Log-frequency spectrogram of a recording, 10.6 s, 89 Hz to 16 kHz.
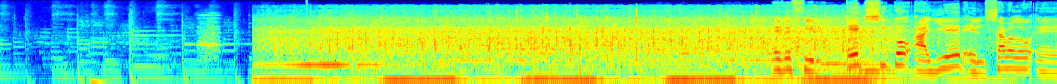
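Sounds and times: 
music: 0:00.0 - 0:10.5
large audience applause after a film screening: 0:02.6 - 0:10.0
speech: 0:07.8 - 0:10.5.

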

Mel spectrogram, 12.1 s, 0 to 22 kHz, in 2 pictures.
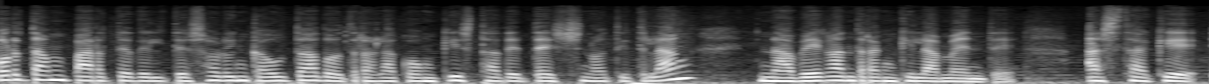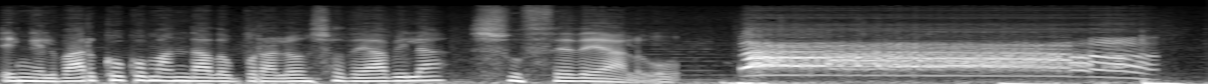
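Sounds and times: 
speech: 0:00.0 - 0:09.8
man screaming aboard a ship: 0:09.7 - 0:11.9.

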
